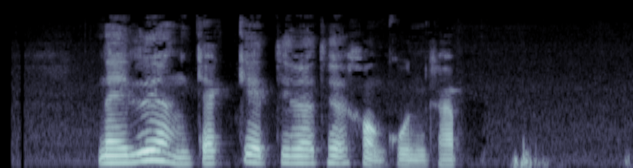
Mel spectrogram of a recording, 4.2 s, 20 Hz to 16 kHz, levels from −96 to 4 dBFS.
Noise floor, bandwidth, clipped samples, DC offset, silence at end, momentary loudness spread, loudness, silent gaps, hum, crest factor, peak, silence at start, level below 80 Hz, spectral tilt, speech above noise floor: -59 dBFS; 10.5 kHz; under 0.1%; under 0.1%; 0.7 s; 21 LU; -22 LUFS; none; none; 18 dB; -4 dBFS; 0.65 s; -60 dBFS; -7 dB/octave; 39 dB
